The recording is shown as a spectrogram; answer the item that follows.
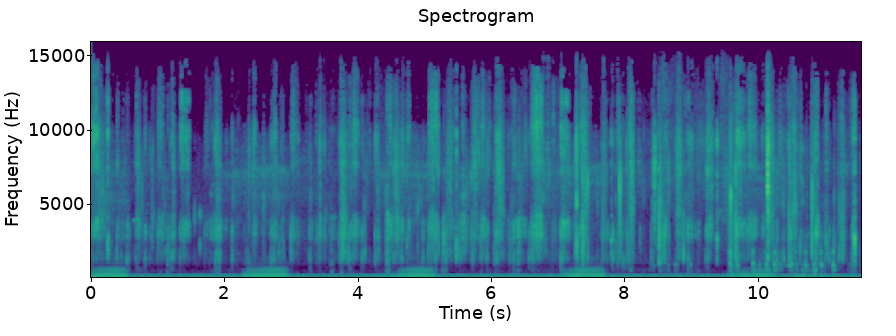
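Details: Dooney the French Bulldog feeding her seven puppies; short, low moaning grunts come in five separate bursts roughly every two and a half seconds, over soft clicks and smacking noises and a constant low hum.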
